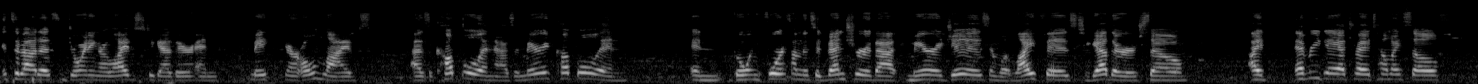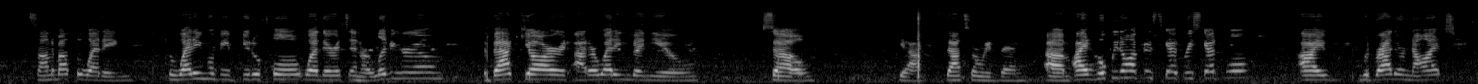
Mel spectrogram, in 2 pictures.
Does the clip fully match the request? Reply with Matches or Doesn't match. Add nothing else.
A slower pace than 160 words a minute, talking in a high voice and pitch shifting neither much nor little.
Doesn't match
